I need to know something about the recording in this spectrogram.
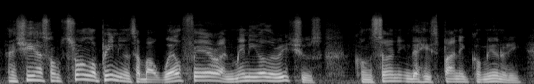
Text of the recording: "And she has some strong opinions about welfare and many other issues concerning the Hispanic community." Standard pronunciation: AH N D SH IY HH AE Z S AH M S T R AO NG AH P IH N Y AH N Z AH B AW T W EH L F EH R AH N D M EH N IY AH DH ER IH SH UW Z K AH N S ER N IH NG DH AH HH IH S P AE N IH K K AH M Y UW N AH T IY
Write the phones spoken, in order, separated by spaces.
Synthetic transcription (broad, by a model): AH N SH IY HH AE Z S AH M S T R AO NG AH P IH N Y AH N S AH B AW T W EH L F EH R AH N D M EH N IY AH DH ER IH SH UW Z K AH N S ER N IH NG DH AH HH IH S P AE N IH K K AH M Y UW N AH T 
